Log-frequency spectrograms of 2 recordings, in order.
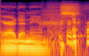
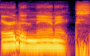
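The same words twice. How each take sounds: First: Said in the usual way. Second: "aerodynamics" as "air-duh-NAN-ics", n for m; imitated mispronunciation. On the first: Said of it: "instead of". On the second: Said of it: "and they would say".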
